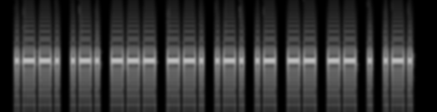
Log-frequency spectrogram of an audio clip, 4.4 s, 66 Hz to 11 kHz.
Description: Morse code, heard as a keyed tone, about 33 wpm, 700 Hz. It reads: PROGRAMMER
